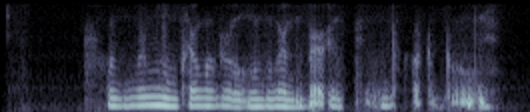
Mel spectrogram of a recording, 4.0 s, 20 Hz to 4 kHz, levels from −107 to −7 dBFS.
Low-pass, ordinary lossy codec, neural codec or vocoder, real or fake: 3.6 kHz; none; autoencoder, 44.1 kHz, a latent of 192 numbers a frame, MeloTTS; fake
